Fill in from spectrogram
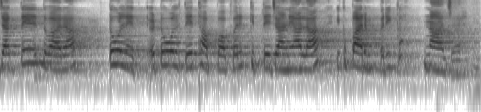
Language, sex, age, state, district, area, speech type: Dogri, female, 18-30, Jammu and Kashmir, Kathua, rural, spontaneous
